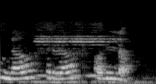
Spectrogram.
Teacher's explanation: ये आपके जीभ का ऊपरी मसूड़े जो होते हैं उसको स्पर्श करता है। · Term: वर्तस्य व्यंजन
